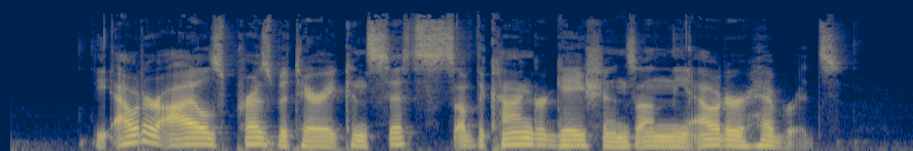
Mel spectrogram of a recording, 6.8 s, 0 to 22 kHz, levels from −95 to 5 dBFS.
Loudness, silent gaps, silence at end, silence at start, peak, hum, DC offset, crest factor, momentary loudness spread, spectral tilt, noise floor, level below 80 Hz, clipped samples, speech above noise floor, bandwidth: -21 LUFS; none; 0.55 s; 0.7 s; -4 dBFS; none; under 0.1%; 18 dB; 10 LU; -5 dB/octave; -62 dBFS; -48 dBFS; under 0.1%; 41 dB; 16 kHz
